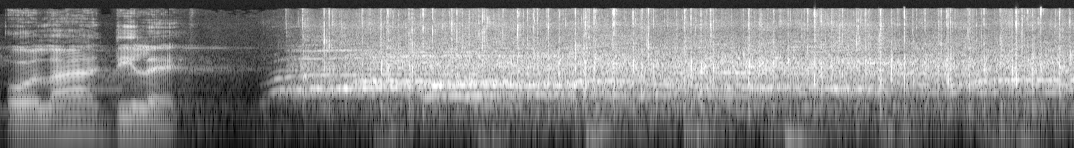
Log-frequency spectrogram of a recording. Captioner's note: audience cheering and applauding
